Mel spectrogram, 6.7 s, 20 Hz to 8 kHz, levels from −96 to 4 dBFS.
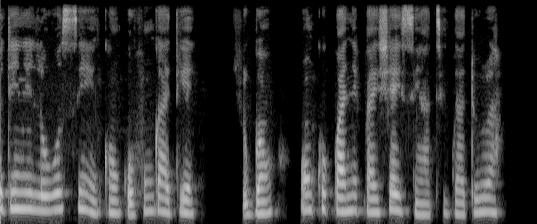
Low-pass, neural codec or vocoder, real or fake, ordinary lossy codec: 7.2 kHz; none; real; none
